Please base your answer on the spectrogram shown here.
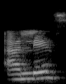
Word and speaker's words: Aless: Alex se escribe como se escucha, Ale con doble S al final, Alex.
